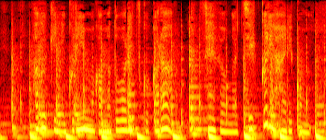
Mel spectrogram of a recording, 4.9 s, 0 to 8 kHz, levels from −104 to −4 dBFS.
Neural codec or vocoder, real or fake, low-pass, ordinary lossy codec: none; real; none; none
